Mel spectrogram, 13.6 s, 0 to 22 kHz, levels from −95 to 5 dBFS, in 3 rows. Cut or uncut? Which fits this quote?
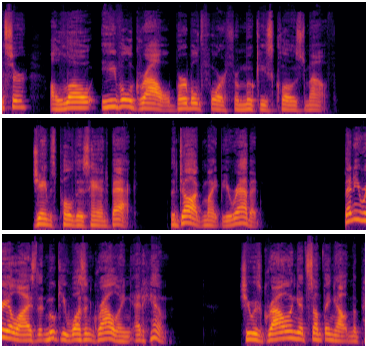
uncut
